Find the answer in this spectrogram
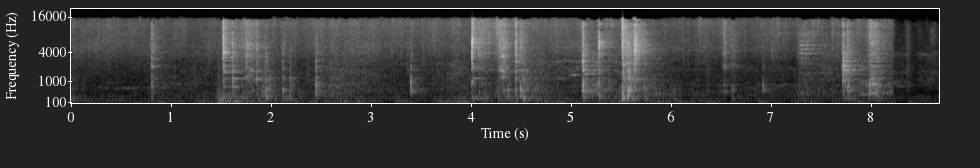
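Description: Metal spatula scraping and knocking against a metal pan in irregular strokes, scooping chopped chicken kothu parotta out of the pan onto a plate.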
